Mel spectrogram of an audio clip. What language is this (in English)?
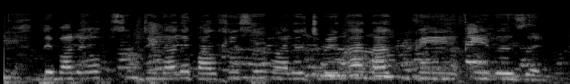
Georgian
